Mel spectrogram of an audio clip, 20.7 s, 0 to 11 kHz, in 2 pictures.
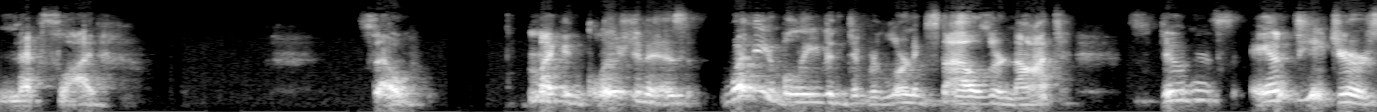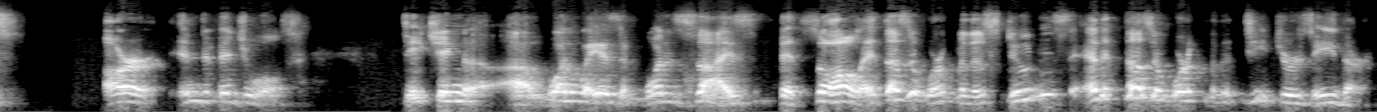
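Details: Adult woman with spasmodic dysphonia, which she says has no cure and began around 2010, progressively worsening since; she was awaiting a Botox injection that her doctor postponed; spasmodic dysphonia.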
